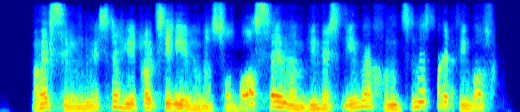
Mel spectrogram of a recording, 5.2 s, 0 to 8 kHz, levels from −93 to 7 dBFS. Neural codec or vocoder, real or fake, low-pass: codec, 16 kHz, 0.5 kbps, FreqCodec, smaller model; fake; 7.2 kHz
